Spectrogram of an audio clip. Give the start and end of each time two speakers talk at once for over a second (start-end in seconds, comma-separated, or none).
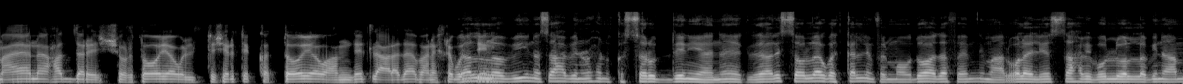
none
